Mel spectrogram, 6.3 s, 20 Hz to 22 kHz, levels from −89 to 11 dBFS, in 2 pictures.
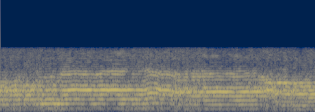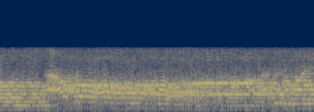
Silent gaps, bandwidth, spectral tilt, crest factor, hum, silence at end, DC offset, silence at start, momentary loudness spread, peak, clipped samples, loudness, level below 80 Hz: none; 4 kHz; -9 dB/octave; 12 dB; none; 0 s; under 0.1%; 0 s; 2 LU; -4 dBFS; under 0.1%; -16 LUFS; -56 dBFS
